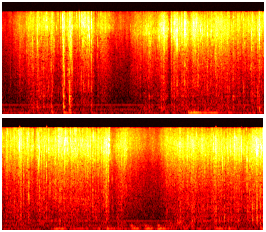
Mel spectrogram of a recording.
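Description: Hands in white knit gloves scrunch and rub a loose heap of thin, curled, light wood shavings on a black mat. The result is a steady, bright, papery crinkling and crackling that swells and eases over about ten seconds, with little low end.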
